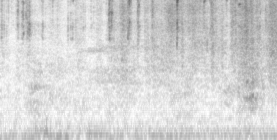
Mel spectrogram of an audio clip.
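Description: Dogs running on sand and grass: a scatter of quick, light paw patters and scuffs over a steady low rumble.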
